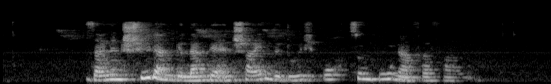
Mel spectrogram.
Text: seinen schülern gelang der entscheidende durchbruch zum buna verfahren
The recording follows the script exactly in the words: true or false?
true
